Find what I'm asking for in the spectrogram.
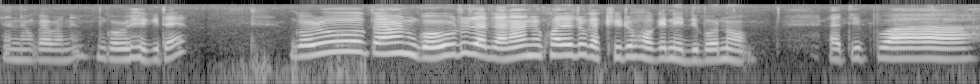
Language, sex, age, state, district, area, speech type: Assamese, female, 60+, Assam, Dhemaji, rural, spontaneous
